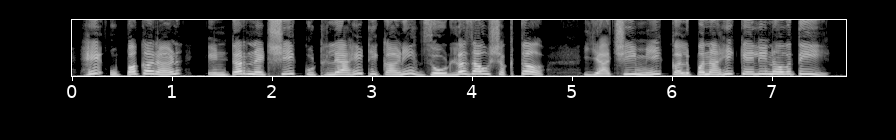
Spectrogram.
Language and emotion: Marathi, surprised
